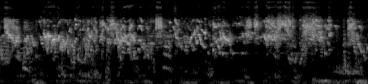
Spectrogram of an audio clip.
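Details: Several colourful pet budgerigars chirp while eating, a continuous bright chatter of quick high twitters and buzzy notes with soft low taps.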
